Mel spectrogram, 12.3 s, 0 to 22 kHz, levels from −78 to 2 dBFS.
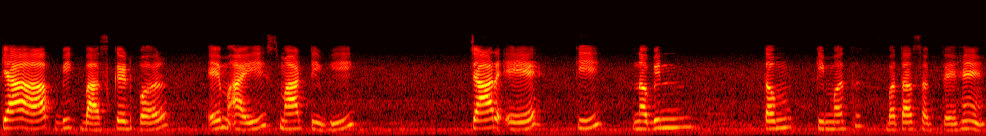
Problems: background sounds at intervals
